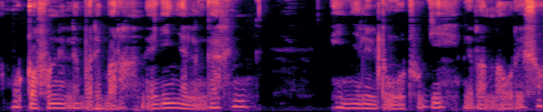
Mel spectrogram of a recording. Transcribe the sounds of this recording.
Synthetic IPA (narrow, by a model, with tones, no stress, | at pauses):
mu˦to˨ɾu˦ni˦le˦ba̰˨di˨ba˨ɾa˦nḛ˨ɡi˦ɲe˨l̰ŋɡa˦ɾi˦ŋ | ɡi˦ɲe˦˨li˨ltṵ˨ŋɡu˨tʰu˦ɡi˦ɡḭ˦ɾa̰˨nːa̰˨wuɾi˦ʃo˦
